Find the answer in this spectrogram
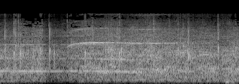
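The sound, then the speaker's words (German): A crowd at an evening fight event with a ring applauds and cheers in a dense, steady wash of clapping mixed with shouts and a few whistle-like tones. It stays loud and even throughout, with no clear speech. “Machst du mal einen kleinen Applaus für alle.”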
